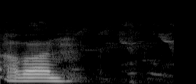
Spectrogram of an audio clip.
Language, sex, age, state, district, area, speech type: Bengali, male, 18-30, West Bengal, Hooghly, urban, spontaneous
